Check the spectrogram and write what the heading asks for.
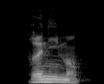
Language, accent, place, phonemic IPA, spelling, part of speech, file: French, France, Lyon, /ʁə.ni.mɑ̃/, reniement, noun, LL-Q150 (fra)-reniement.wav
- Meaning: disavowal, denial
